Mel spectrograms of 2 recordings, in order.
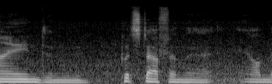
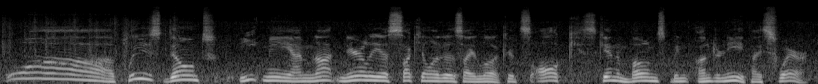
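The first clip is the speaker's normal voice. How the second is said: high, frightened begging voice; scared pleading; 5 semitones higher than usual. Acted. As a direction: beg not to be eaten. Voicing a frightened game character.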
